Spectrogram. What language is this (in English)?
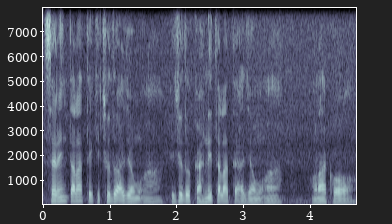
Santali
